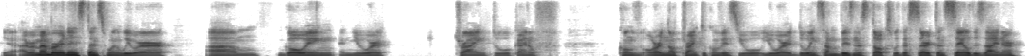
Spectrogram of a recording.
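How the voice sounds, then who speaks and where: A man's voice: deep voice, flat delivery, measured pace, darkish tone. A man hosting a podcast, casual and joking, who teases his guest and swears freely. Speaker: podcast host.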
